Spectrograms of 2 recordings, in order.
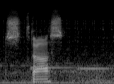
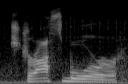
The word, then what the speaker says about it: Strasbourg: The OU is pronounced like oo in oof, and the G is silent. In Strasbourg?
